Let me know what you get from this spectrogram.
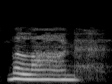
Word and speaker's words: Milan: You have to say it like this, Milan.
